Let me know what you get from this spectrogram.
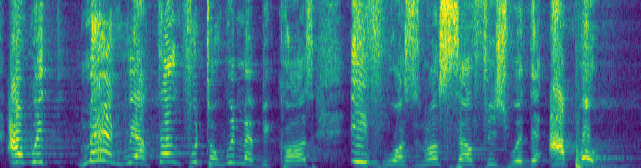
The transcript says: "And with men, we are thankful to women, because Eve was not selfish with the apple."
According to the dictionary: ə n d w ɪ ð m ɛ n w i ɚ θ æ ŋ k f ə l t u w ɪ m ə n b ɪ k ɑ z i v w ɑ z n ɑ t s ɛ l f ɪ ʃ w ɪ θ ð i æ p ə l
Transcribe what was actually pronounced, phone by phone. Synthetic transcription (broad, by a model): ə n w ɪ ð m ɛ n w i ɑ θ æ ŋ k f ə l t u w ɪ m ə n b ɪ k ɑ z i f w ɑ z n ɑ t s ɛ l f ɪ ʃ w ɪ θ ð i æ p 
